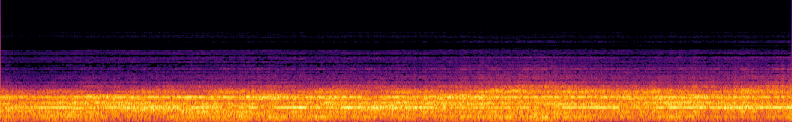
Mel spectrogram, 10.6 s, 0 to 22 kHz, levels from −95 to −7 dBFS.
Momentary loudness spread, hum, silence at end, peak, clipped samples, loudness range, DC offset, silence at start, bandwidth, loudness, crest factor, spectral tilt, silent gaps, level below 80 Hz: 2 LU; none; 0 s; -4 dBFS; under 0.1%; 1 LU; under 0.1%; 0 s; 3.9 kHz; -15 LUFS; 12 dB; -12.5 dB/octave; none; -38 dBFS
